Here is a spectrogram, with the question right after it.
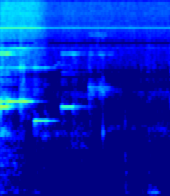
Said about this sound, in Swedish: Vem fan ringer hit nu?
